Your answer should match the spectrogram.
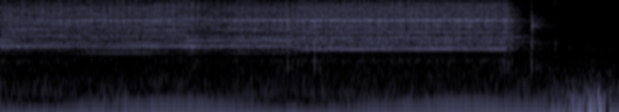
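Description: Cordless electric callus remover (Caresmith Bloom) running freely, its small motor spinning the roller head with a faint, steady whine. Its tone shifts slightly about halfway through, and it switches off about five seconds in.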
